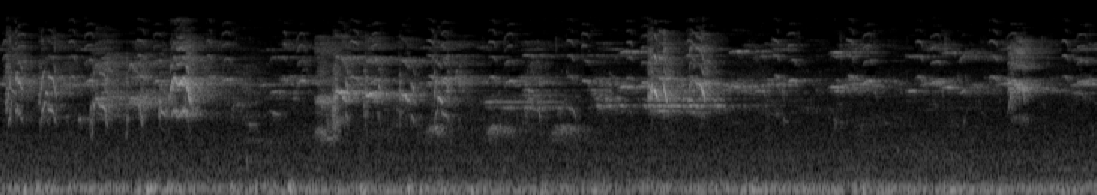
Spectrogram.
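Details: Flock of parrots feeding in Cubbon Park, Bangalore, Karnataka, chatters with harsh, buzzy squawks and chirps rising and falling in irregular bursts, many birds overlapping, with steady low background noise.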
